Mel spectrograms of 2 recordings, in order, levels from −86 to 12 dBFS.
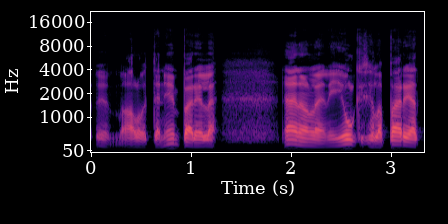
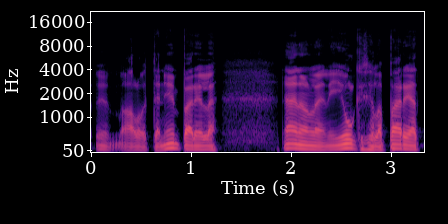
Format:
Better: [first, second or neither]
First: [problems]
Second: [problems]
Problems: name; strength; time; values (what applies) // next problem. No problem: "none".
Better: second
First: thin; very; fading below 400 Hz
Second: none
